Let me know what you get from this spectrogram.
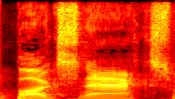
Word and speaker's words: Bugsnax: You guys need to, you know, Bugsnax was good.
